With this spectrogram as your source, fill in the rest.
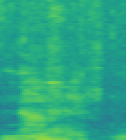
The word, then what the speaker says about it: Nachrichten: There was a newspaper, if I can pronounce the German correctly, Münchener Neueste Nachrichten? Yes, Nachrichten, yeah. Yes, that's yeah.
